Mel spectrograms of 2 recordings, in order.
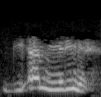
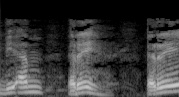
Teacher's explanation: اكسري الراء كسرا كاملا · Shown in: first take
